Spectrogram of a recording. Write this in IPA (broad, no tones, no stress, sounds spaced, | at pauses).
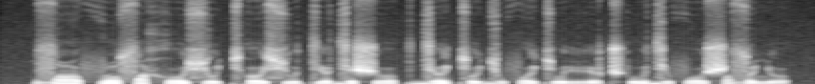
zˤ ɤ f u sˤ ə x o ɕ o cʰ ɤ ɕ u tʲ ɤ dʲ ə ʃ ʊ | dʲ ɤ c ʊ ɟ u f ɤ c u rʲ o t͡ʃʼ u dʲ u f o ʃ ə zˤ ʊ ʎ ʊ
